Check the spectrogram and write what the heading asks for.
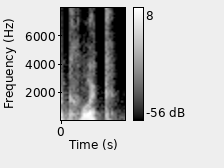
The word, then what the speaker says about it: clique: For many years, the border skirmishes have taken place between the Muslim Chinese Ma clique and Mongolian troops across the border.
